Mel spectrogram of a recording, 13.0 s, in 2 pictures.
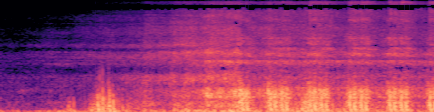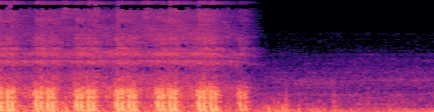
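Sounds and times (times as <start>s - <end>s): train rushing past: 0.0s - 13.0s
train wheels clattering: 1.9s - 10.4s.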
